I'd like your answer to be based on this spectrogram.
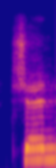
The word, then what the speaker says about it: Zhen: Jun is spelled Z-H-E-N, sorry, Z-H-E-N for Americans.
